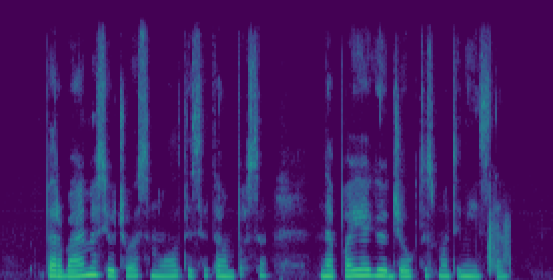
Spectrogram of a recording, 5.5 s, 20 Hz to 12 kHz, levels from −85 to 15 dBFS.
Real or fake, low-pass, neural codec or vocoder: real; 10.8 kHz; none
